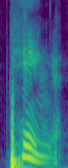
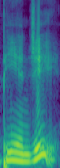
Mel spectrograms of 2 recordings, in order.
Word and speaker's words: PNG: portable networks graphics and always pronounced ping what else are you gonna know you pronounce be ng P well I didn't I just always said P and G yeah I I know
